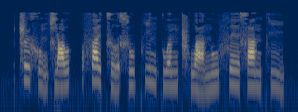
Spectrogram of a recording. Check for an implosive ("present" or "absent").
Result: absent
